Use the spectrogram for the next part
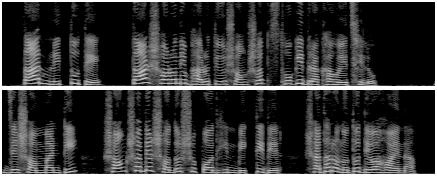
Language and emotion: Bengali, neutral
